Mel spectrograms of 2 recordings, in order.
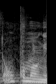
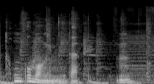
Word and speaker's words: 통구멍: 발음에 유의하셔야 돼요. 똥구멍이 아니라 통구멍입니다.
